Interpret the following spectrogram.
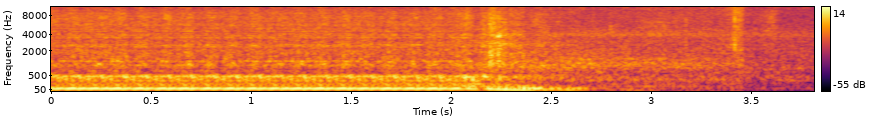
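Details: Jeep SRT nearing 100,000 miles with a Borla ATAK exhaust whose spring-loaded back-pressure valves squeak: deep, even V8 burble with a steady low rumble that drops away cleanly when the throttle is released; healthy, no faults.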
